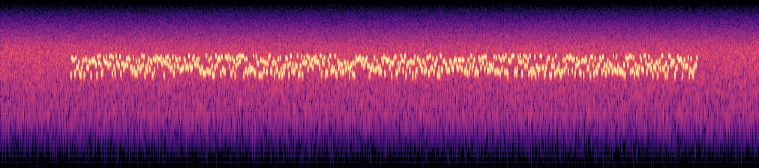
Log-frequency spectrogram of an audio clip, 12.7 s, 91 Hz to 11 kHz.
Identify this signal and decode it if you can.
Multi-tone FSK (Olivia or MFSK type), about 1000 Hz wide, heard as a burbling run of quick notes, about 62.5 baud.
